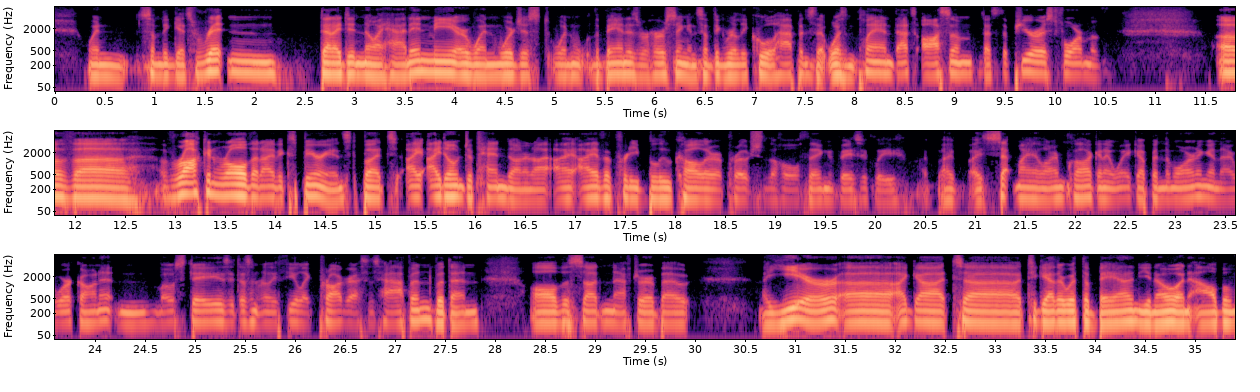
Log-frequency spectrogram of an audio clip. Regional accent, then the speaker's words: Dundas, Ontario, Canada; now in Hamilton, Canada; … and I grew up in Dundas. We were born in Dundas

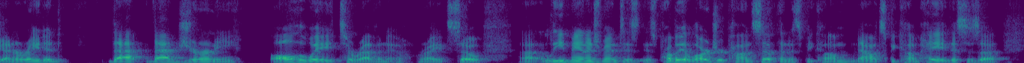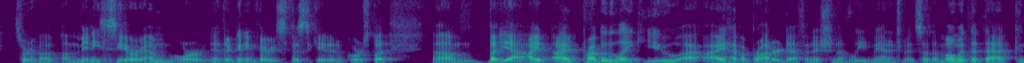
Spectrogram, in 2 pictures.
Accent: Michigan, United States; I'm from Michigan

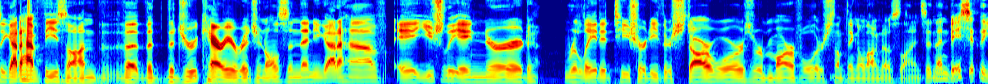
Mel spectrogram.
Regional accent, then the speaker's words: Montreal, Quebec, Canada; now in Mississauga, Canada; I am in Toronto. I'm born and raised in Montreal.

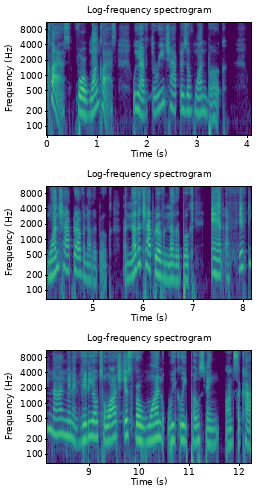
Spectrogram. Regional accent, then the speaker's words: United States; I was born in America

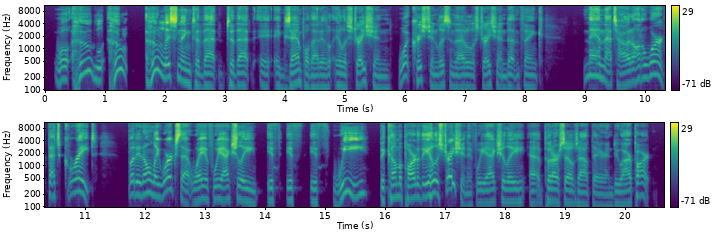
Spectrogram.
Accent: the Panhandle of Florida, United States; my town growing up in the Panhandle of Florida

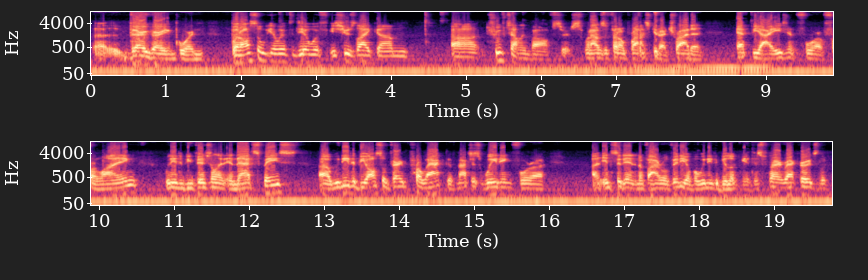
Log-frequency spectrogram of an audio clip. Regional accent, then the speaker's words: New York City, New York, United States; I grew up in Harlem, Central Harlem in the 80s

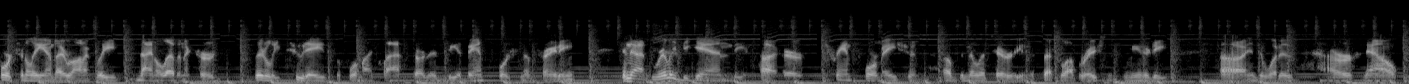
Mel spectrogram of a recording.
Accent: Dallas, Texas, United States; moved away as an adult; also born or lived in Oxford, England; now in California, United States; I grew up in Dallas, Texas. I live in California now, but I still claim to be a Texan.

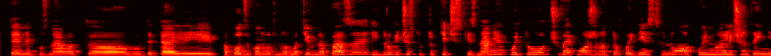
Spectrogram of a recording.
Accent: Plovdiv, Plovdiv Province, Bulgaria; аз съм родена в Пловдив

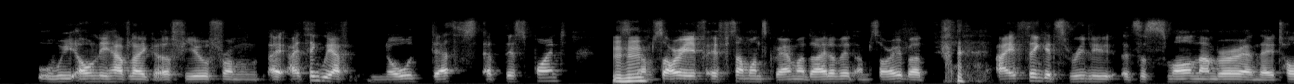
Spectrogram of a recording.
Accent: Germany; I'm from Germany

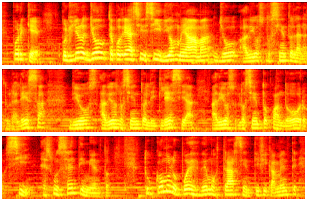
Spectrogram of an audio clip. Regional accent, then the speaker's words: Chile; En mi país, Chile

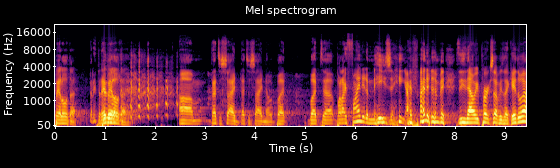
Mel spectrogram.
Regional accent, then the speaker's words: Canada; now in Miami, United States; Growing up in Canada, coming here, living here for 20 years, 22 years of my life

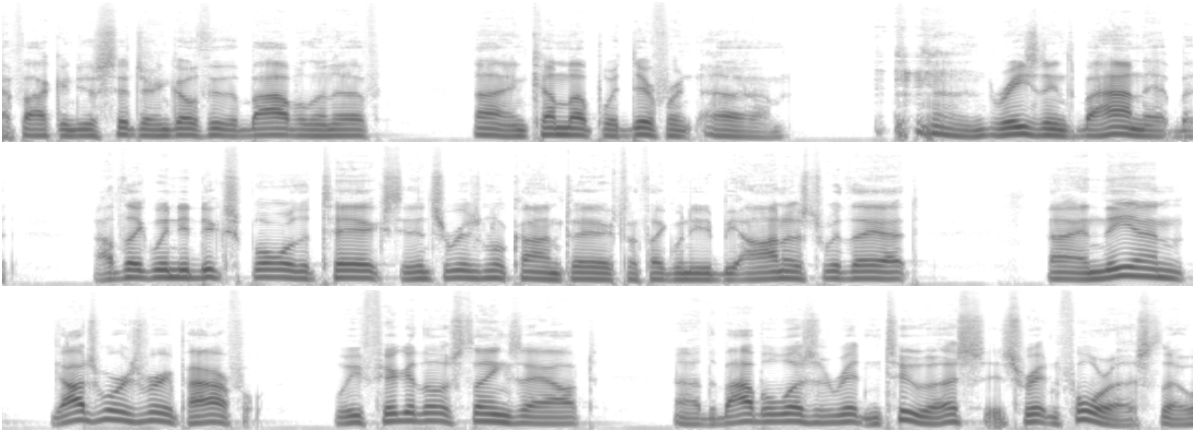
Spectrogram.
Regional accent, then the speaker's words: Madison, Tennessee, United States; grew up in Madison, went to a private Christian school from second grade through twelfth grade

